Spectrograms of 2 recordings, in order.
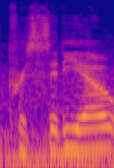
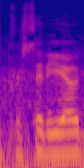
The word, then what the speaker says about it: Presidio: here there's a fountain we are now in Presidio or the precidio depending on how you say it and we're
